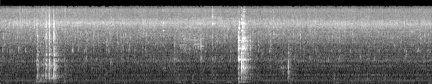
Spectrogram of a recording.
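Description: Onions and whole spices sizzling steadily in hot oil in a metal pot. There are two short clatters, about a second in and again near the middle, as chopped tomatoes are tipped in.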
